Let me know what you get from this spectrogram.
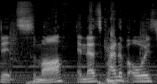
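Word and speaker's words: Smough: you guys really want please learn how to pronounce smoke and man i swear to god half my comments are just people making fun of me saying smuff smuff okay i get it it's it's pronounced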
